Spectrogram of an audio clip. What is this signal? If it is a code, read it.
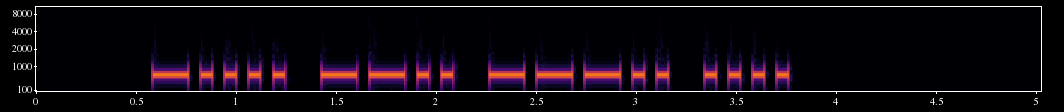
Morse code, heard as a keyed tone, about 20 wpm, 700 Hz. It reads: 6Z8H
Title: Four Letter-Number Combinations - 20wpm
